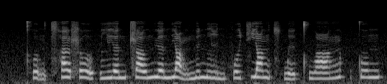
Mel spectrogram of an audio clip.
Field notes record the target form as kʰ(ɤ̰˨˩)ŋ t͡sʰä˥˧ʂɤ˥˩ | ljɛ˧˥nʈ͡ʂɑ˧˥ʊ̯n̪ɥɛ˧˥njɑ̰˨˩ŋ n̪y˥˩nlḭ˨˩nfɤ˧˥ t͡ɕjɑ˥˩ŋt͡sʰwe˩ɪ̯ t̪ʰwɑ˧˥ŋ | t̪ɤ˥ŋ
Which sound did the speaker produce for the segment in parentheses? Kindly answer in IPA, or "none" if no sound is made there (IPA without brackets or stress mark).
ɤ̰˨˩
